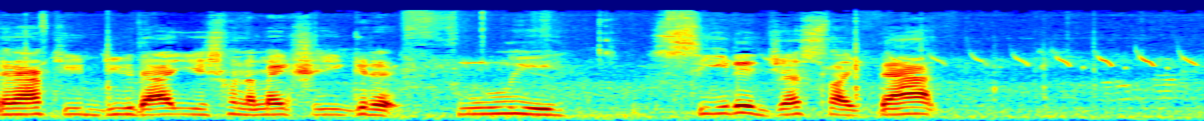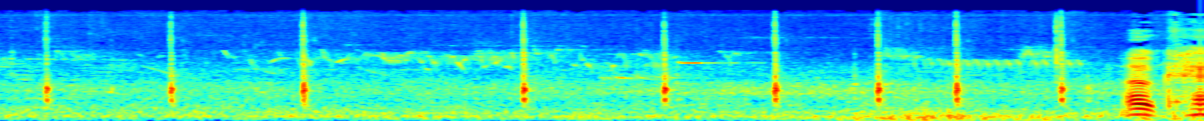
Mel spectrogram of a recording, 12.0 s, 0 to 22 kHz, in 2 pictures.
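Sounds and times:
hands clicking and tapping on engine: 0.1s - 0.9s, 3.8s - 7.9s, 8.5s - 11.6s
bird chirps: 2.1s - 11.7s.

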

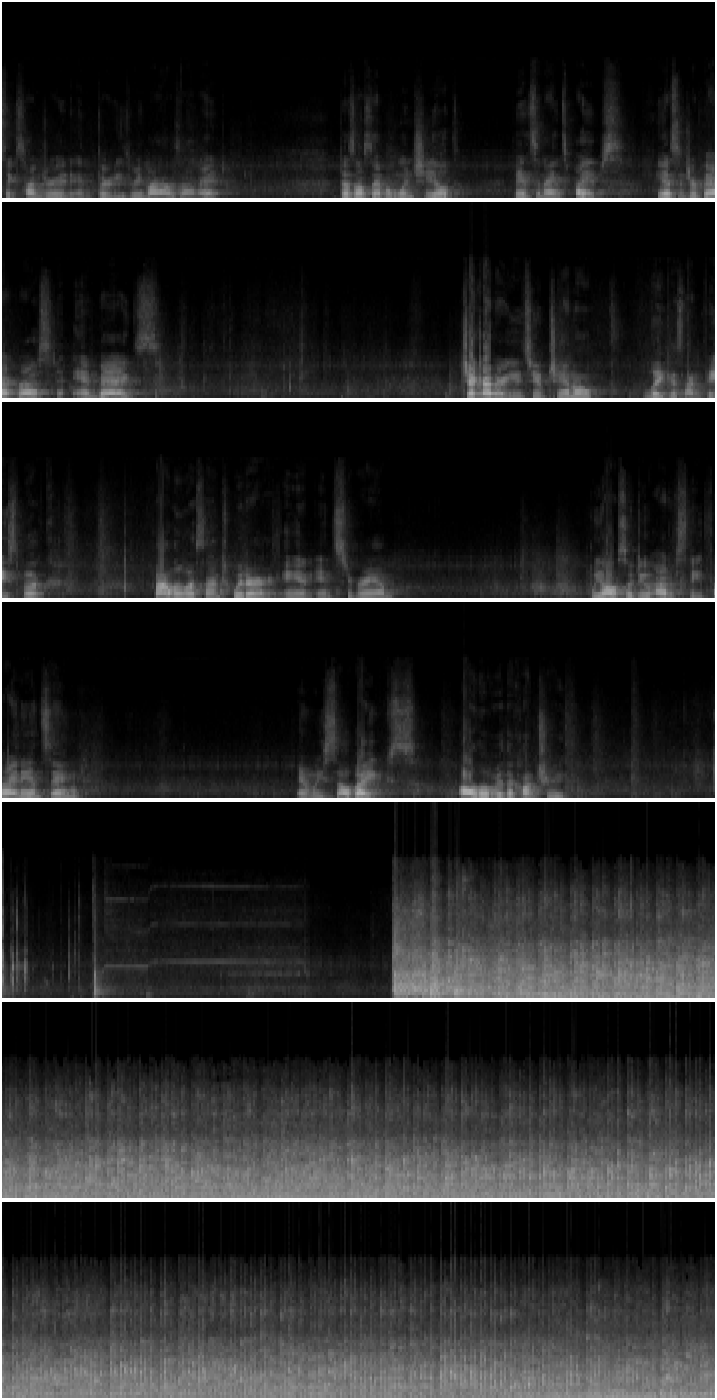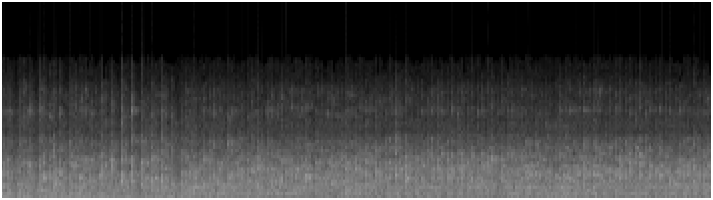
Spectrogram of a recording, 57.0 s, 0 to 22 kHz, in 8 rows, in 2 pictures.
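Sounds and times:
motorcycle engine idling: 32.6s - 57.0s.

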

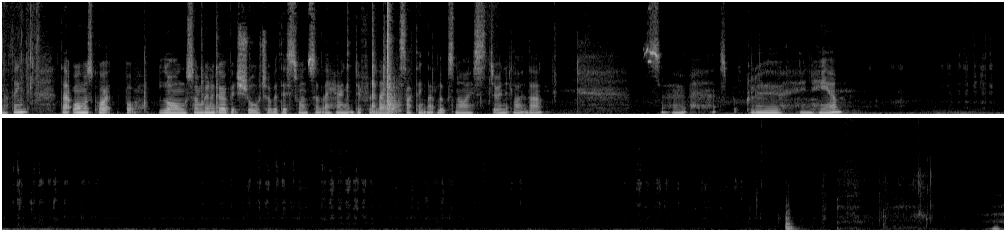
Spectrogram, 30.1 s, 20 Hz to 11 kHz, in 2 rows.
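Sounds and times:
glue spreading on paper: 13.0s - 26.3s.

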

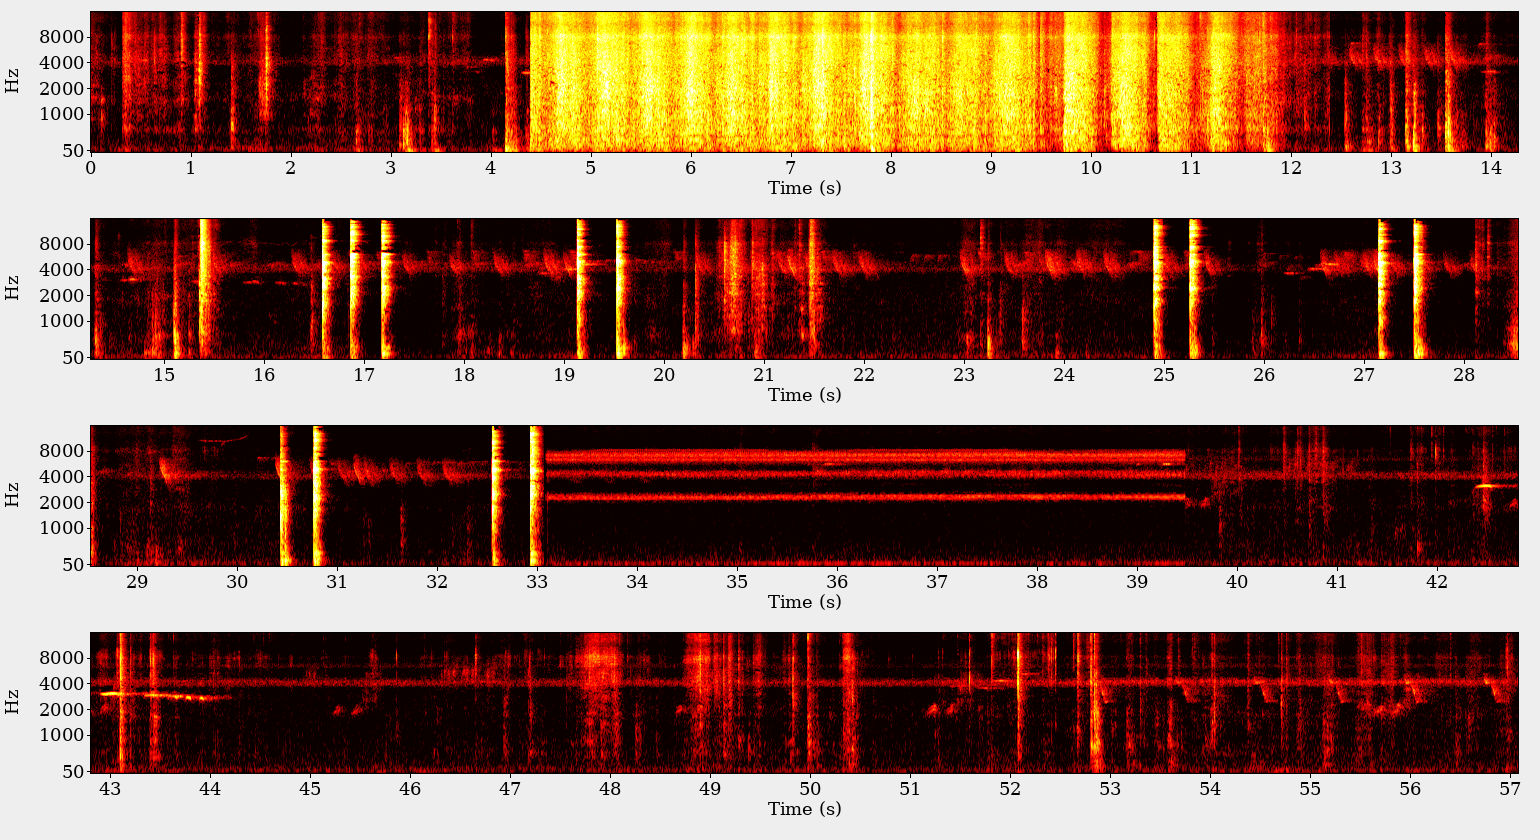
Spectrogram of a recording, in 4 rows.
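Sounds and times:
hand tool striking bamboo: 4.4s - 11.8s, 16.6s - 17.4s, 19.1s - 19.7s, 24.9s - 25.4s, 27.2s - 27.7s, 30.4s - 31.0s, 32.6s - 33.1s
bird chirp: 20.2s - 32.6s, 42.0s - 47.0s, 51.1s - 57.0s
faint insect hum: 33.1s - 57.0s.

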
